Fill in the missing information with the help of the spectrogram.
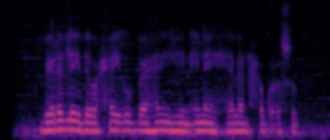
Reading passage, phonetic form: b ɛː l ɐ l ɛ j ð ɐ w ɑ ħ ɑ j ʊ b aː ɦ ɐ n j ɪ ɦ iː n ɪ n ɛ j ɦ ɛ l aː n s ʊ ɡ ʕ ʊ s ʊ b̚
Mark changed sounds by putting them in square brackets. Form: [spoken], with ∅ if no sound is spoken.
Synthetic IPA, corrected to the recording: b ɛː [ɾ] ɐ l ɛ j ð ɐ w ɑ ħ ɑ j ʊ b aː ɦ ɐ n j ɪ ɦ iː n ɪ n ɛ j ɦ ɛ l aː n [ħ] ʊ ɡ ʕ ʊ s ʊ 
